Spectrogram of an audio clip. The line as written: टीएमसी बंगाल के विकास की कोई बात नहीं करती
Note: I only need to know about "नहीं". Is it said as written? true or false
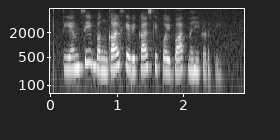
true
